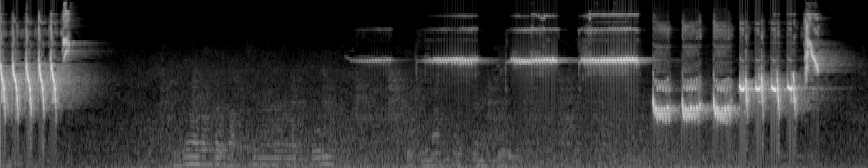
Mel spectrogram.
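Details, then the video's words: Hasaniya song of a common nightingale, meant to teach goldfinches and canaries: a rapid rattling trill, a pause, a series of high swelling whistles, then fast chattering repeated notes. "ساعة من تغريد طائر العندليب الحسنية لتعليم طيور الحسون والكناري بدون أخطاء"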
